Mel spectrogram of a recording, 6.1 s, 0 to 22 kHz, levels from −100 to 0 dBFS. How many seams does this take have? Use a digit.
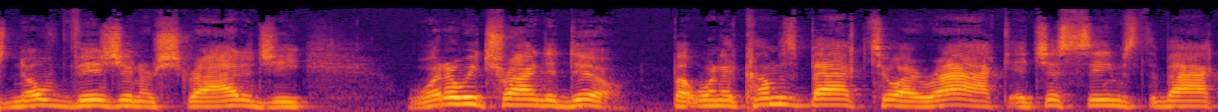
1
